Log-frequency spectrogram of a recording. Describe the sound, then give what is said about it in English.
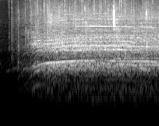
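A campus crowd bursts into cheering and clapping for the Get It, Got It Food food truck, swelling quickly after a brief pause and holding at a steady, loud roar of applause with whoops mixed in. “If you could only pick one and you showed up, you're hungry, you need a snack, you need a meal or whatever it is, you're gonna cheer for your food truck.”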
